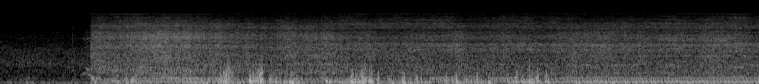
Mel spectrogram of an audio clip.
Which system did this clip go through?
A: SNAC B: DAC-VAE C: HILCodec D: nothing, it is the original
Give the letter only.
D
